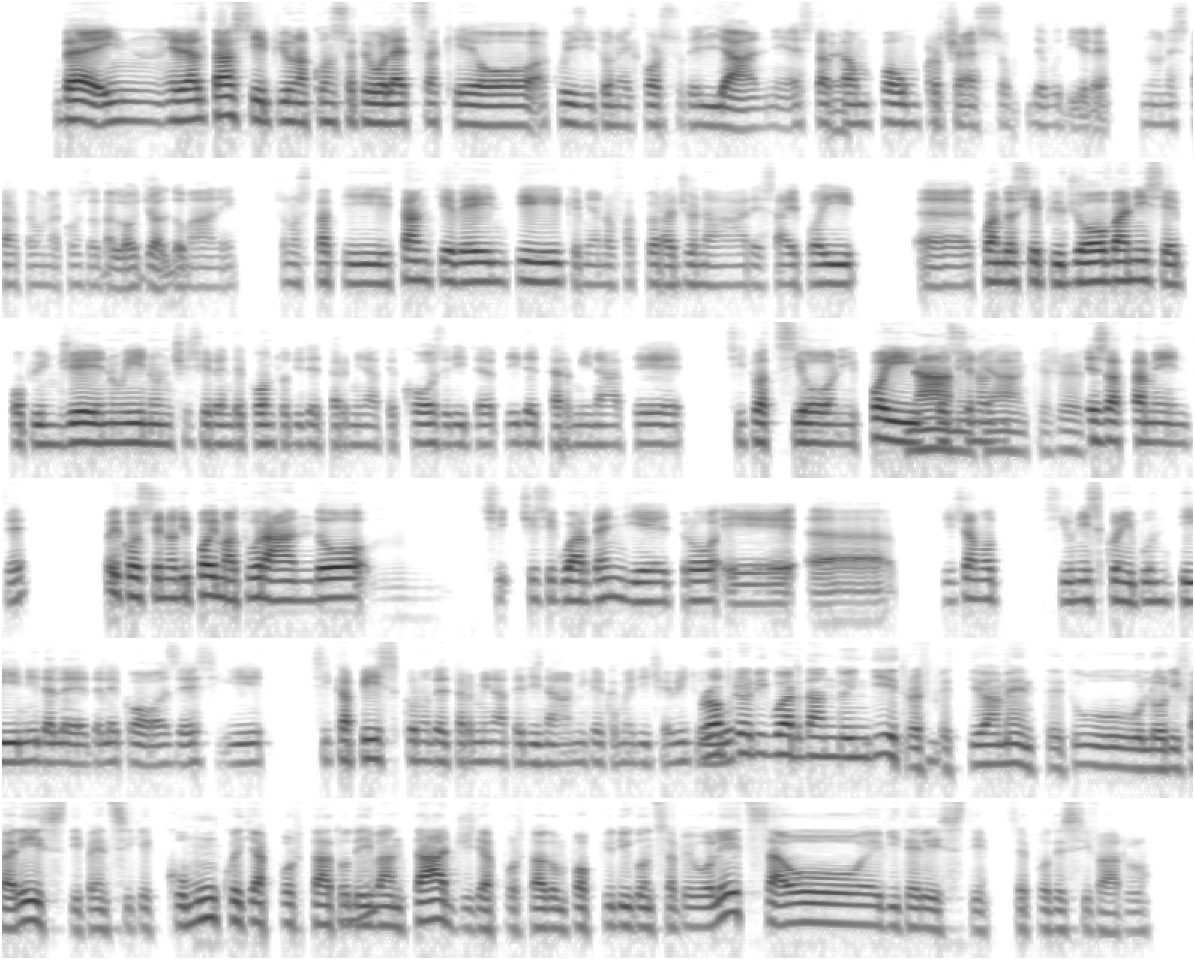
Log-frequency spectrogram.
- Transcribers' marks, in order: other background noise
- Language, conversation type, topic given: Italian, podcast, Come il tuo lavoro riflette i tuoi valori personali?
